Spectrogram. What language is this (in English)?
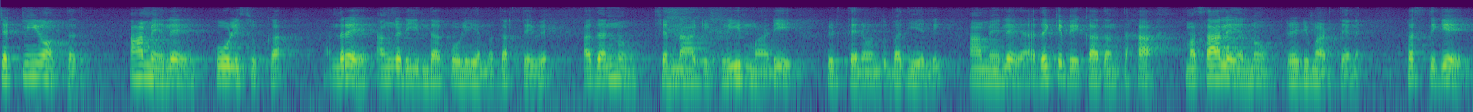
Kannada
